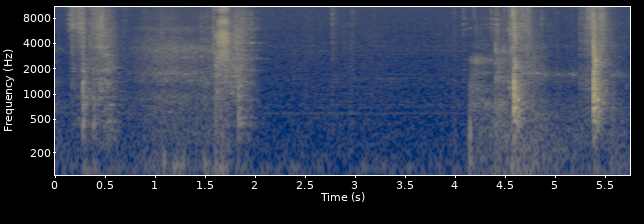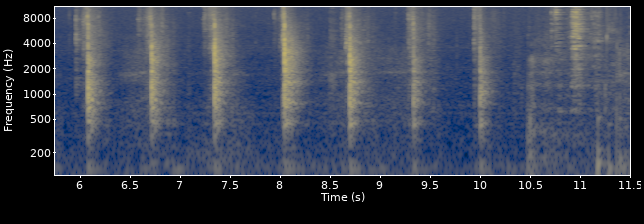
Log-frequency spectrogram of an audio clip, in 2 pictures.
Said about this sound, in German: So, ich schneide die Paprika erstmal in Streifen. Und dann in Würfel.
